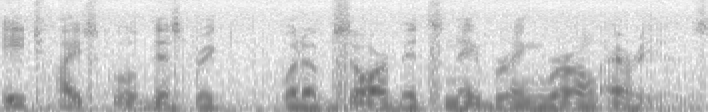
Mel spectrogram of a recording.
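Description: Light noise sits in the background. A man is speaking. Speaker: program introducer narrator. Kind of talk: broadcast narration. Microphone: old recording.

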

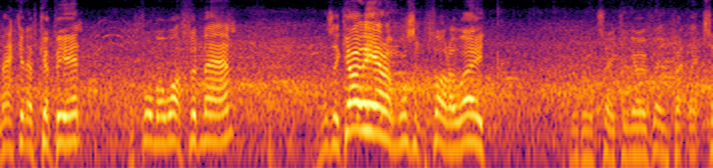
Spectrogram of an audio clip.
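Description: Speaking in a high voice with an animated tone and ordinary pitch variation, a man swings widely in loudness over noticeable background noise. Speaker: football commentator. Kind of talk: live sports commentary, match highlights voiceover. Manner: fast-paced, animated play-by-play; urgent, excitable at key moments.

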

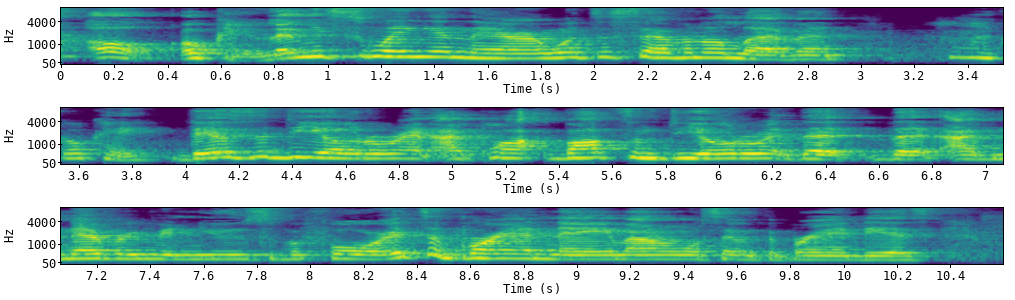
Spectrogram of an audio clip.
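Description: The speech moves at a fairly quick pace with ordinary pitch variation, and audible room echo surrounds it. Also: woman, hardly any pauses. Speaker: video blogger. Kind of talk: casual chat. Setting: video to camera. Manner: animated. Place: home room. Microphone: phone near.

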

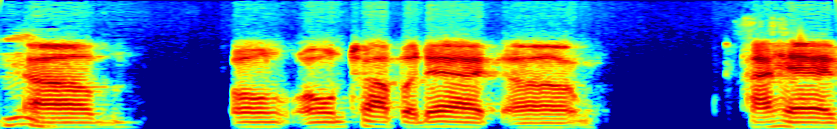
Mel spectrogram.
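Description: In a Southern US accent, a man of medium pitch speaks in a flat monotone against a quiet background. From Alabama. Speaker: farmer; guest. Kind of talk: testimony. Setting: video call. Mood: aggrieved, earnest. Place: home room. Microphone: video call.

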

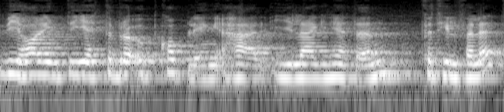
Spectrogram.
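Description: A woman's voice at a moderate pace with fairly even intonation and audible room echo. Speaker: vlogger. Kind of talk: casual vlog chat. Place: home room. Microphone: phone near.

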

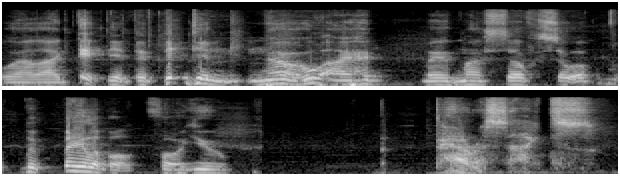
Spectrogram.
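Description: A man in a cackling, put-on character voice, fairly high in pitch, speaks very slowly with long, frequent pauses. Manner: tired but energetic, cackling.

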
